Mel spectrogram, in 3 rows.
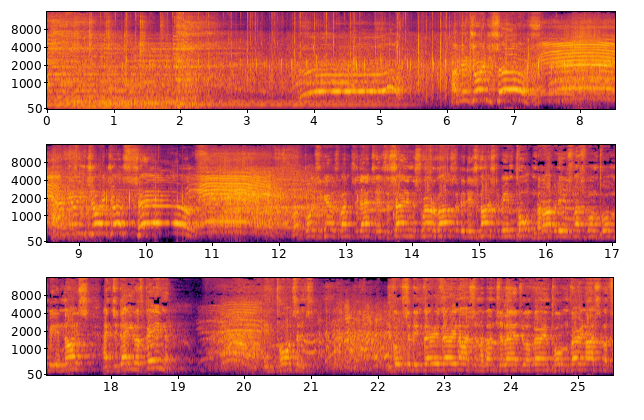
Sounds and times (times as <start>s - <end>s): Inside, large room or hall: 0.0s - 25.5s.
